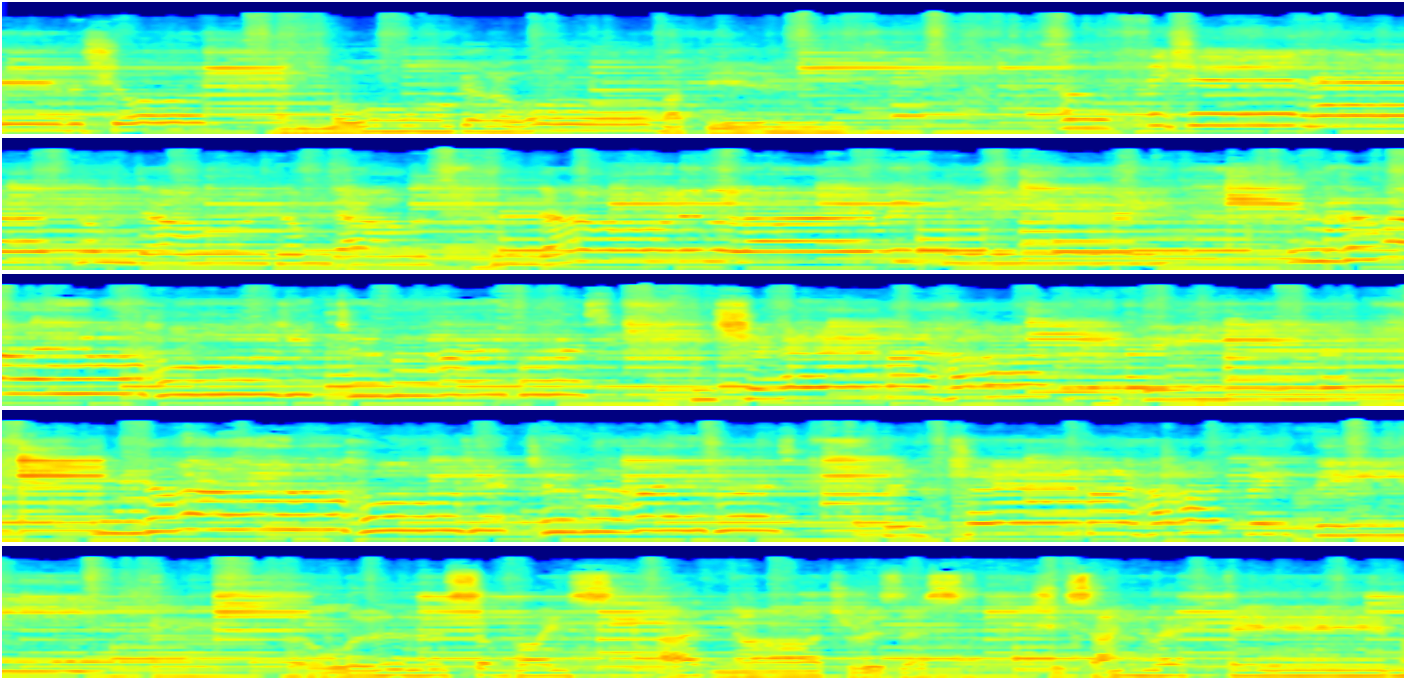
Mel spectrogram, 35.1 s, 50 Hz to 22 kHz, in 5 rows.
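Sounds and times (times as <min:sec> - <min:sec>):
acoustic guitar: 0:00.0 - 0:35.0
woman singing folk song: 0:00.0 - 0:35.0.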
